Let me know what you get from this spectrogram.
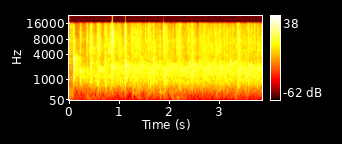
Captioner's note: applause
